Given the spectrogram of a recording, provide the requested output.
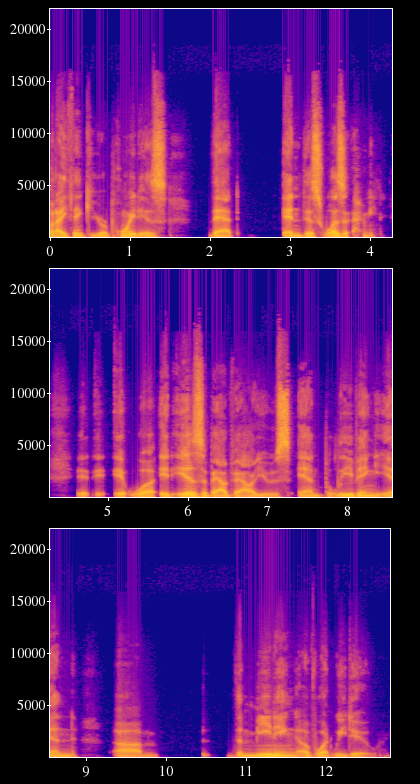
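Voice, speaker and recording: A very deep, low male voice with an American accent, at a very slow pace with long, frequent pauses, in a very clean, dry, close recording with a silent background and no echo. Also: ordinary pitch variation. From US Northeast, western Connecticut. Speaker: podcast host. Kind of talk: interview.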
